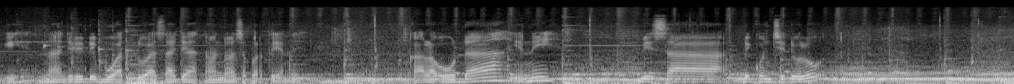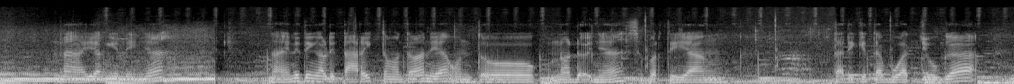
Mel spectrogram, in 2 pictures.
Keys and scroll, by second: 3.4 z, 4.8 a, 8.7 ctrl+2, 10.8 a, 12.3 F10, 12.4 F10, 16.3 z, 17.7 v.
